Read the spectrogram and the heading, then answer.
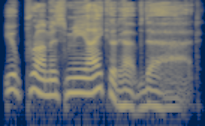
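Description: Man doing a haughty villainess, spoiled, demanding, high voice, slow drawl. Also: wildly swooping pitch, darkish tone, no echo, studio quality, heavily acted. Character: haughty greedy villainous woman.

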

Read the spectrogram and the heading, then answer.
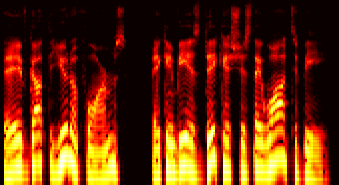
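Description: A man voicing a calm, resigned male elf who speaks in a placating way, in an audiobook. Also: a little high, a little fast, no echo, clean studio sound.

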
